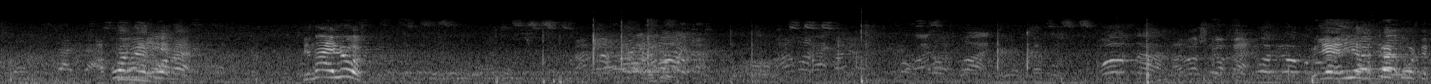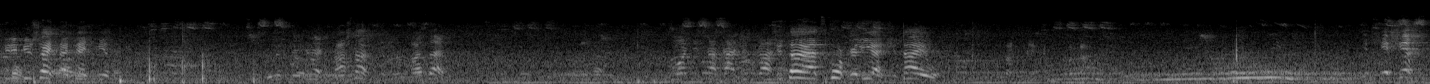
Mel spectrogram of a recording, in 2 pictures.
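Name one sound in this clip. Boys shout to each other across an open outdoor pitch.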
